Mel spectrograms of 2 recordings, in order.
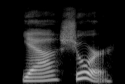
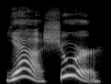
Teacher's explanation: if someone says, Yeah, sure. in a flat tone, it might mean they're not really interested. But if they say, Yeah, sure. with excitement, it's genuine agreement. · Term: intonation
